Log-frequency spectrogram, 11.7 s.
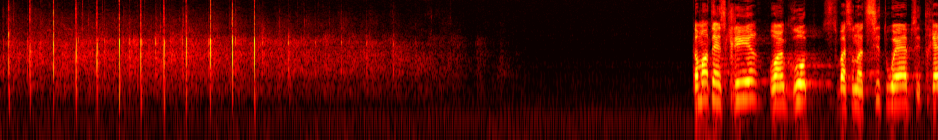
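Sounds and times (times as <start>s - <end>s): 
audience applause: 0.0s - 5.9s
speech: 8.7s - 11.7s.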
